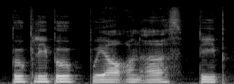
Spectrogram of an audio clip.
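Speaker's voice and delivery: chirpy put-on robot beep; fake robot noises. AI faking robot beeps to fool its creators. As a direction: pretend to be a simple machine. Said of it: "rehearsed computer noises you're making".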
